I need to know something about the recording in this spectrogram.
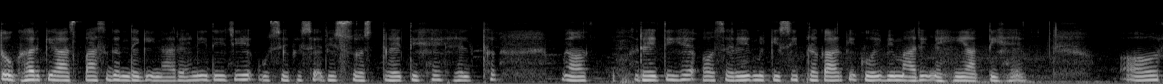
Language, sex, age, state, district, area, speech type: Hindi, female, 30-45, Uttar Pradesh, Prayagraj, rural, spontaneous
